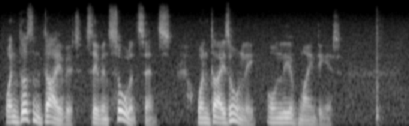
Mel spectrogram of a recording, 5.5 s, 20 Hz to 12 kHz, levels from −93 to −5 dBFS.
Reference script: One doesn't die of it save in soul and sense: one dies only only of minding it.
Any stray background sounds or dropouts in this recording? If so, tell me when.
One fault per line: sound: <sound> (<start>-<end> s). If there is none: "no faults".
sound: tap (5.0-5.1 s)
